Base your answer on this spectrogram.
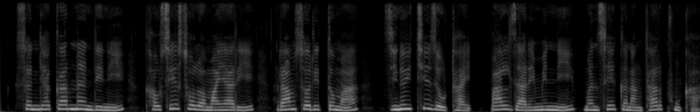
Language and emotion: Bodo, neutral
